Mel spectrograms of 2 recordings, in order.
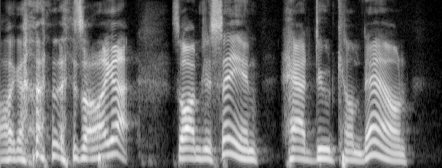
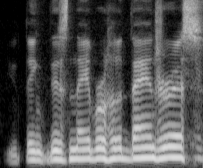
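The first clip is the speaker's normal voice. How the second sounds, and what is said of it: Put-on Eastern European accent. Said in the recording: “You get in that Eastern part of Europe and they sound like they're about that business ... I like that accent.”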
